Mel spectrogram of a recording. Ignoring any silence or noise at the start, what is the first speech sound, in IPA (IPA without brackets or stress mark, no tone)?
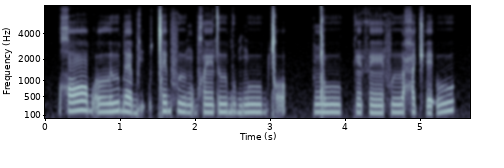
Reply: χ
